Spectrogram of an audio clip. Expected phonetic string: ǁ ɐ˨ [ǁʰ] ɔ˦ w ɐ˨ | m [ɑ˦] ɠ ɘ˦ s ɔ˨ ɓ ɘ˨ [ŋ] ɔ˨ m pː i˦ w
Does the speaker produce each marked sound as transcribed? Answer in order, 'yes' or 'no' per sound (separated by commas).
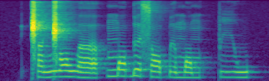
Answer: no, no, no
